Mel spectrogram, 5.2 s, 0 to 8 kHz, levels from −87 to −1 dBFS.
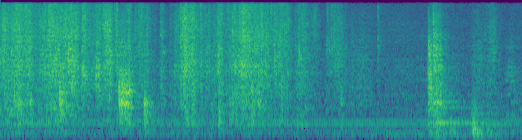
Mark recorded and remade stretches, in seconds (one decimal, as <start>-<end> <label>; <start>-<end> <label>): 0.0-0.4 remade; 0.4-3.5 recorded; 3.5-4.1 remade; 4.1-5.2 recorded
